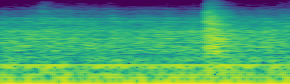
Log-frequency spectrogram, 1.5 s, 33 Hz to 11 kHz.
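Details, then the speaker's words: Whirlpool Duet steam dryer WED94HEXW1, side panel off while tumbling: steady low rumble with a scraping thump as the egg-shaped, bowed drum contacts the side pan on the right; drum W10541657 needs replacing. "I can see that the drum actually is not we'll say circular it's more egg shaped there's a there's a bow in one point of it um so we're going to end up having to replace that drum"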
